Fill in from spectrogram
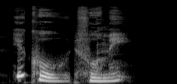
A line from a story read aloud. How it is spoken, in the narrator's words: said softly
